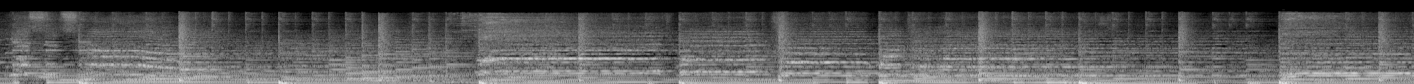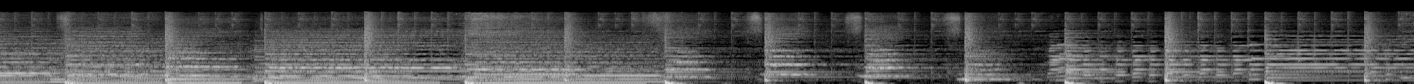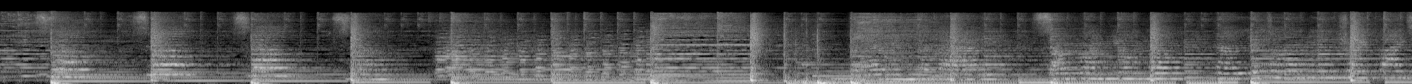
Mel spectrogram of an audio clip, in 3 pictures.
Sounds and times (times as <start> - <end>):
Music: 0.0 - 42.4.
